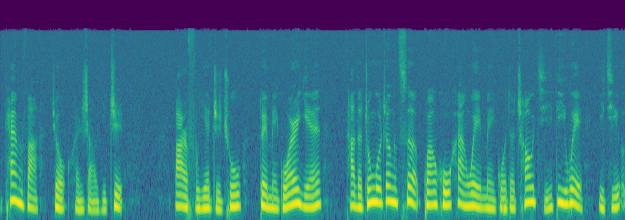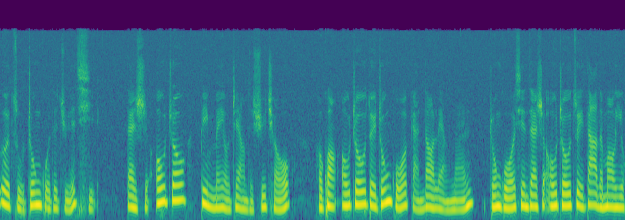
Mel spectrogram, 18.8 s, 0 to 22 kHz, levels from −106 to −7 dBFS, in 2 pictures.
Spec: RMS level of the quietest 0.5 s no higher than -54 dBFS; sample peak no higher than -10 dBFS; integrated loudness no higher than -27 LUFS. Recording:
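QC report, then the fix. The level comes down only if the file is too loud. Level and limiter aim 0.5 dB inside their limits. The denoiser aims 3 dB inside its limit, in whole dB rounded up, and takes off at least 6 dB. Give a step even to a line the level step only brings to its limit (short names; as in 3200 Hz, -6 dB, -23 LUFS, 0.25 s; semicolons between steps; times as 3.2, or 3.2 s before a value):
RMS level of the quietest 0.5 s -49 dBFS: fail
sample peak -2.5 dBFS: fail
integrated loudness -17.0 LUFS: fail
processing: gain -10.5 dB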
